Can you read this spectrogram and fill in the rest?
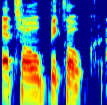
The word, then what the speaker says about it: Etobicoke: And Jax, I'm going to butcher this place, but it is pronounced as, gosh, Etobicoke, and this is in Canada.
